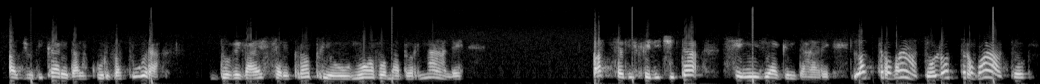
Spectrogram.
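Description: A man reading a story aloud in an animated way, putting on voices for the characters. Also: on the high side, no room sound. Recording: dull dry recording.

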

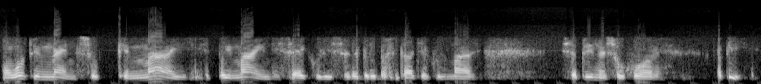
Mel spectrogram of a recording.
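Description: A man reading a literary story aloud in a solemn, building manner. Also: on the low side. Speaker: narrator. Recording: dull lo-fi radio recording.

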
